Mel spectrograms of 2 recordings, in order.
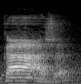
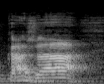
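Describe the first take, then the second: First: The first syllable is lengthened and stressed. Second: The second syllable is lengthened and stressed. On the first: The speaker calls it wrong. "ou eu digo caja?" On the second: The speaker calls it right. "a sílaba que pôde ser prolongada foi o já"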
